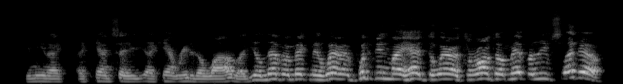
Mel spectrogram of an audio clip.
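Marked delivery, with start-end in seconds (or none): 2.5-6.0 put-on Quebecois accent on English, pitched up. Reading aloud from a Canadiens book: Roch Carrier impression. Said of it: "That's my best Rock Carrier impression".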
